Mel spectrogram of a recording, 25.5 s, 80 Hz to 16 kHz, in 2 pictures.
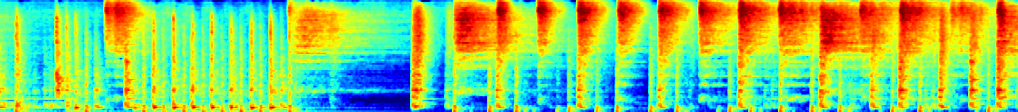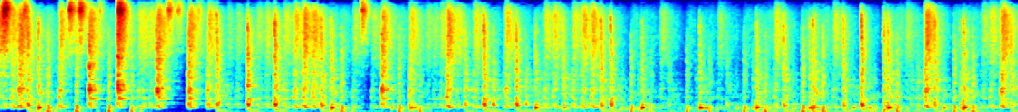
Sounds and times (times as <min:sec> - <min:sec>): Bass drum: 0:00.0 - 0:04.6, 0:05.6 - 0:14.7
Drum kit: 0:00.0 - 0:25.4
Snare drum: 0:00.0 - 0:25.4.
